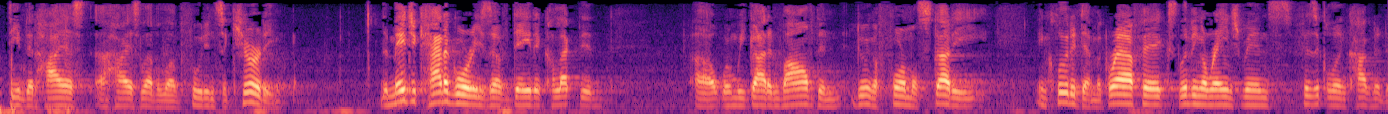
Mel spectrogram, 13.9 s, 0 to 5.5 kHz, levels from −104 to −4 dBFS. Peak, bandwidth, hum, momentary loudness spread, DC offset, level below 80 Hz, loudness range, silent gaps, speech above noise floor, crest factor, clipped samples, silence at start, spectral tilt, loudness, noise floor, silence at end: -2 dBFS; 5.4 kHz; none; 17 LU; under 0.1%; -50 dBFS; 5 LU; none; 35 dB; 20 dB; under 0.1%; 0 s; -6.5 dB/octave; -21 LUFS; -56 dBFS; 0.05 s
